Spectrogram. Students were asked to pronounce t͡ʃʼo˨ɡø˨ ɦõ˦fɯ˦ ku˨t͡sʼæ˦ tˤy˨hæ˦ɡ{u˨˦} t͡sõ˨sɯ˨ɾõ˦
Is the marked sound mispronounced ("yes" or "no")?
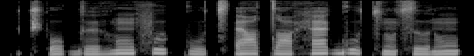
yes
